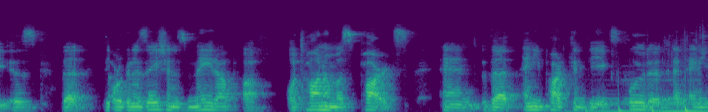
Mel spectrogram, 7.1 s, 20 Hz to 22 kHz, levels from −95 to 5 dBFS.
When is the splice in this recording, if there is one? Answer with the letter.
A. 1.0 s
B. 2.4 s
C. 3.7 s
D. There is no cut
A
